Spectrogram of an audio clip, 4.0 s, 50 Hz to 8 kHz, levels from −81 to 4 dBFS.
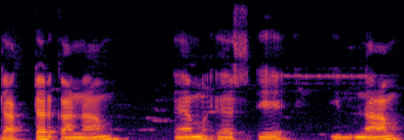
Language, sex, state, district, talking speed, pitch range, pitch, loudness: Hindi, male, Bihar, Samastipur, 90 wpm, 115-130 Hz, 120 Hz, -20 LUFS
